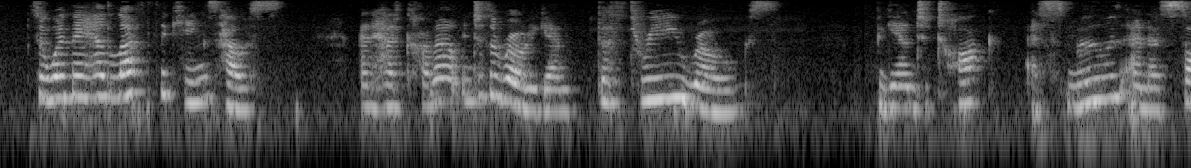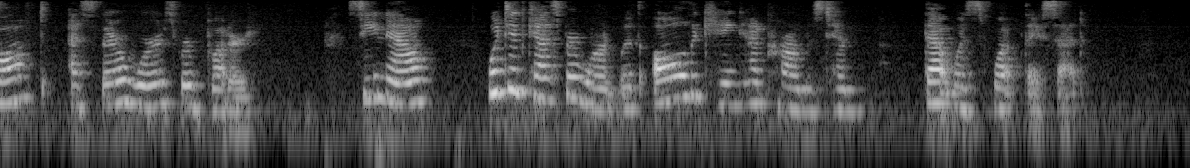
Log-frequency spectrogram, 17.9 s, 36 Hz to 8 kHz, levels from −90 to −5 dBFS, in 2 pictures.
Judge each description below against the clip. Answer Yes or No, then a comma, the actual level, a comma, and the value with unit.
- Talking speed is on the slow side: No, average, 175 wpm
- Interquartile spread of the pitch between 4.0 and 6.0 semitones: Yes, average, 5.1 semitones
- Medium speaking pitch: No, very high, 285 Hz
